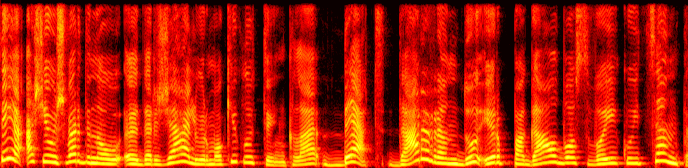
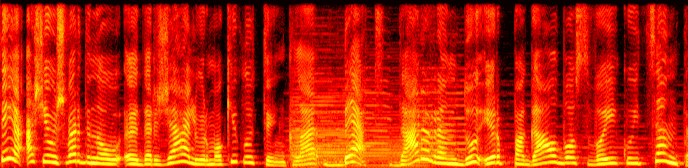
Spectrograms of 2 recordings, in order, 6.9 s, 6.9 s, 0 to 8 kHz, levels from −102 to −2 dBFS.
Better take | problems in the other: first | background sound (Organ); 18 dB below the speech

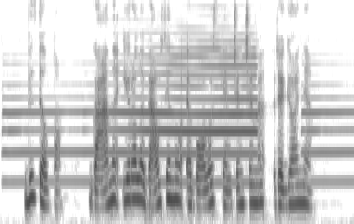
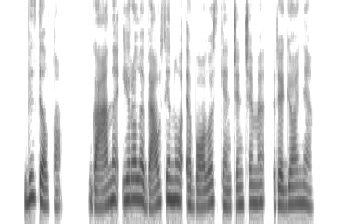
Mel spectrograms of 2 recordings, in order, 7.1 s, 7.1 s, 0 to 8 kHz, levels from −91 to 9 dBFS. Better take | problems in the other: second | background sound (Wind instrument, woodwind instrument); 6 dB below the speech // room echo; dies away in 0.2 s

